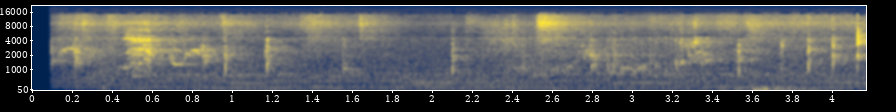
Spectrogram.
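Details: Pet budgerigars (Melopsittacus undulatus) chirping and chattering in quick, scratchy bursts of high notes.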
